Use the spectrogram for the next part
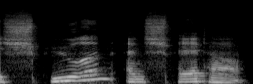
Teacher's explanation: whenever you have S that comes before a P, it's pronounced like sh.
